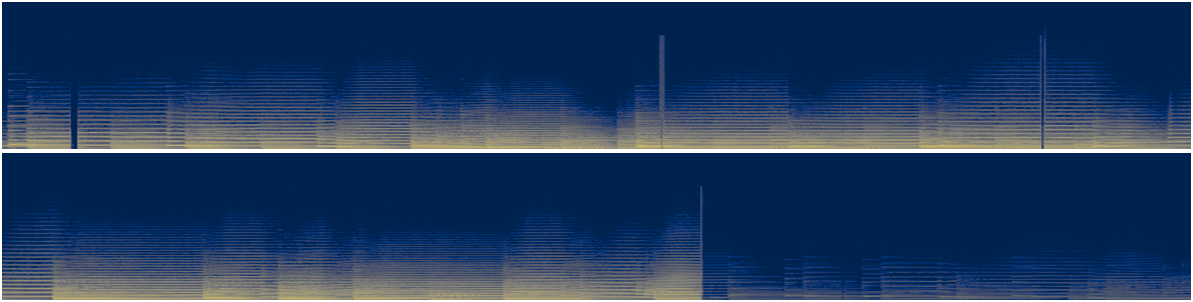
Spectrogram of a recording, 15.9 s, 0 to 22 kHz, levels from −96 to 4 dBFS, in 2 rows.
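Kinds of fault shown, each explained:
Bluetooth stall: The sound drops out to dead silence for a moment and then carries straight on. There are four of these gaps: 56 ms from 0.46 to 0.52 s, 17 ms at 4.40 s, 27 ms from 6.93 to 6.96 s, and 16 ms at 13.53 s. The likely cause is radio interference holding up packets, so the headphone buffer empties and playback waits for the retransmissions.
One channel inverted: From 12.59 s to the end, the level collapses by about 36 dB, and almost all of the sound disappears at once. What is left is a faint residue. That pattern likely comes from one stereo channel having flipped polarity, so the content common to left and right cancels when the two are summed to mono. Only the small differences between the channels survive the mix.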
